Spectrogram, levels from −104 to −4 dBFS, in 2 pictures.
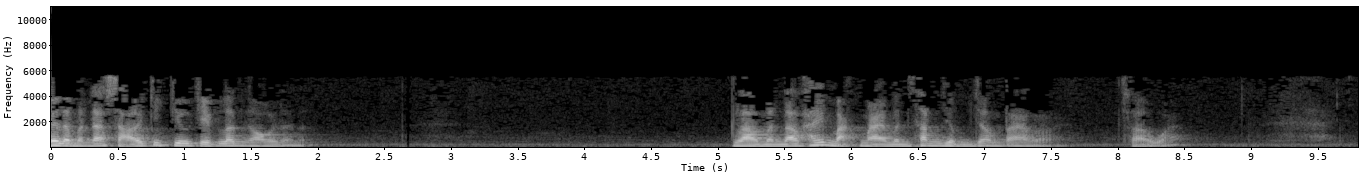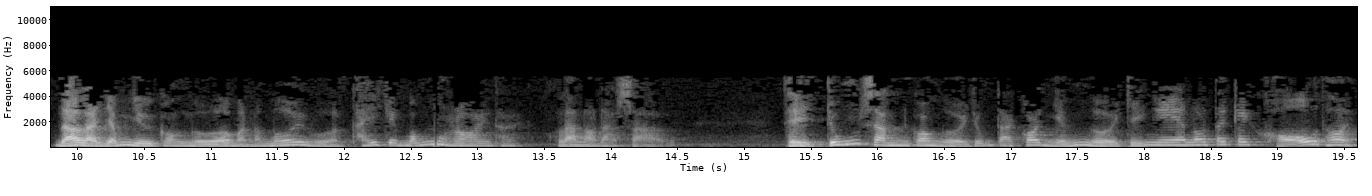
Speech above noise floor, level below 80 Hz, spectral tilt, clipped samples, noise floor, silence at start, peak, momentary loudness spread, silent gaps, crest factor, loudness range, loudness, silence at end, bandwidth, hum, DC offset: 34 dB; -66 dBFS; -6.5 dB/octave; under 0.1%; -68 dBFS; 0 s; -14 dBFS; 13 LU; none; 20 dB; 9 LU; -35 LUFS; 0 s; 5.6 kHz; none; under 0.1%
